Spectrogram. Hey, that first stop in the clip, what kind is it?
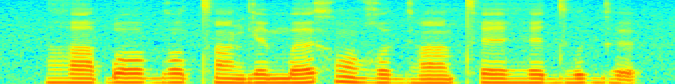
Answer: implosive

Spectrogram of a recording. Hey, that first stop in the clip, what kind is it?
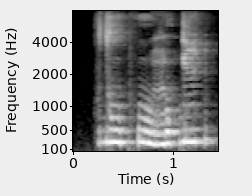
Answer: plain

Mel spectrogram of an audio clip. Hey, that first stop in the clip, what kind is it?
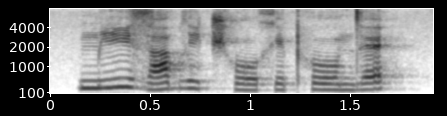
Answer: plain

